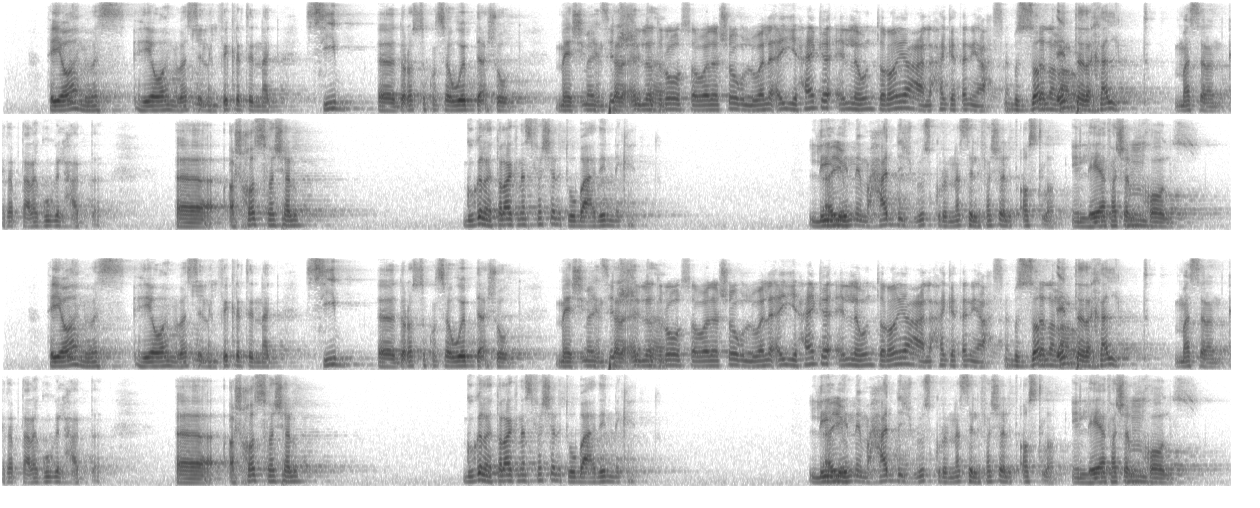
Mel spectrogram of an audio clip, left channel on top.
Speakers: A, on the right; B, on the left.
A: هي وهم بس هي وهم بس
B: مم.
A: انك فكرة انك سيب آه، دراستك مثلا وابدأ شغل ماشي
B: ما
A: انت
B: تسيبش
A: انت
B: لا دراسة ولا شغل ولا أي حاجة إلا وأنت رايح على حاجة تانية أحسن
A: بالظبط
B: ده اللي أنا
A: انت
B: أعرفه
A: دخلت مثلا كتبت على جوجل حتى آه، اشخاص فشلوا جوجل هيطلع لك ناس فشلت وبعدين نجحت ليه
B: ايوه
A: لان محدش بيذكر الناس اللي فشلت اصلا اللي هي فشلت
B: امم
A: خالص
